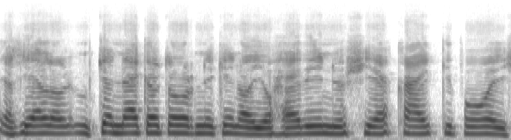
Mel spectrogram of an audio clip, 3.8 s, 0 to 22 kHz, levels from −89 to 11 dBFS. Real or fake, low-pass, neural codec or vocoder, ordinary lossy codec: real; 19.8 kHz; none; none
